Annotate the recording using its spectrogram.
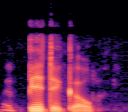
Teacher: little bit ago the t changes to a d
